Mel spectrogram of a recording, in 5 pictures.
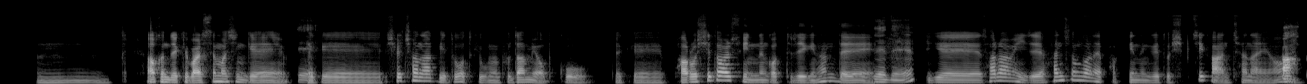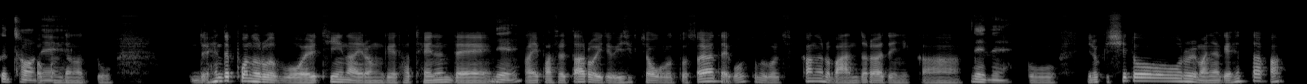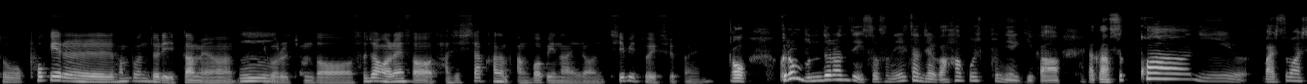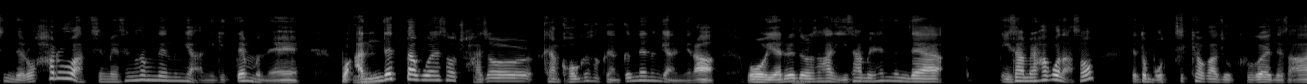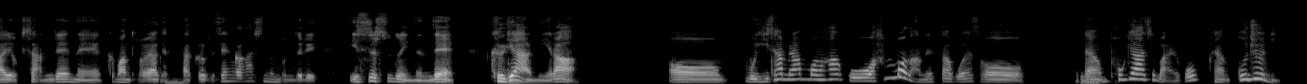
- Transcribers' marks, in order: other background noise
- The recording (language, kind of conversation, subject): Korean, podcast, 휴대폰 사용하는 습관을 줄이려면 어떻게 하면 좋을까요?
